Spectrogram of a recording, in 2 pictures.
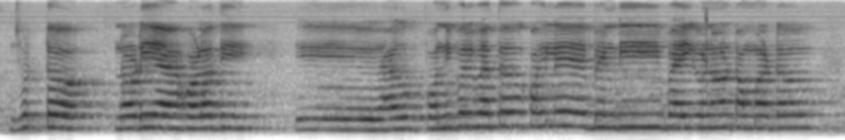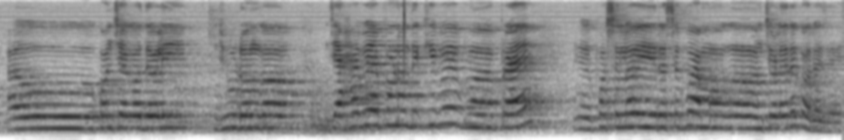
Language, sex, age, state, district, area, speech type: Odia, female, 45-60, Odisha, Khordha, rural, spontaneous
